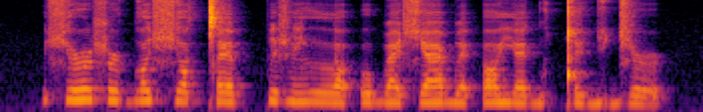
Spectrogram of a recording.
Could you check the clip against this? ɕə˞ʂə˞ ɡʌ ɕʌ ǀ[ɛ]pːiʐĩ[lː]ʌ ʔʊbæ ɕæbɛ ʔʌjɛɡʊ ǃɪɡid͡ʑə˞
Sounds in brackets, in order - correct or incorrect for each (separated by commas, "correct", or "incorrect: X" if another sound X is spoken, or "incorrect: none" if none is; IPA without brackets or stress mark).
correct, correct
